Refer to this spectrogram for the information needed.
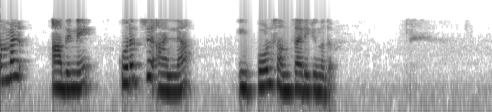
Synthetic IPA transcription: nɐmːɐɭ | ɐðine | kurɐt͡ɕːɨʔɐlːɐ | ipːo̞ːɭsɐmsaːɾikʲːunːɐðɨ

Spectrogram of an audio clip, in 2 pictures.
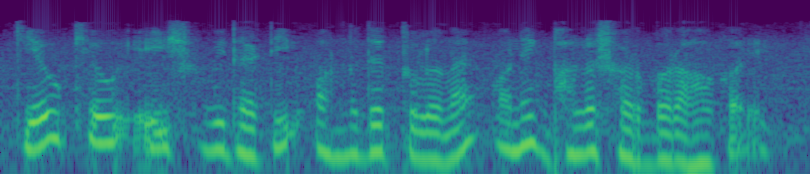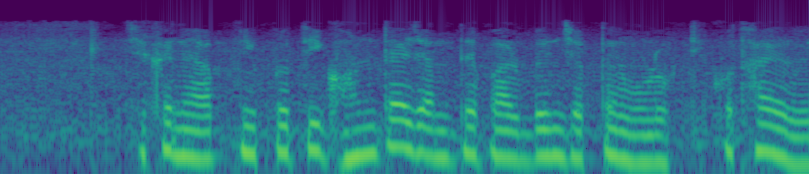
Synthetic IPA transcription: kewkʰewḛjʃubid̪ʱaʈiɔnːod̪eɾt̪ulonaeɔnek̚bʱaloʃɔɾboɾaɦokɔ̰ɾḛ | d͡ʑekʰaneapnipɾot̪iɡʱɔɳʈaed͡ʑant̪epaɾbend͡ʑapt̪aɾmulukʈi̥kot̪ʰaeɾɔe

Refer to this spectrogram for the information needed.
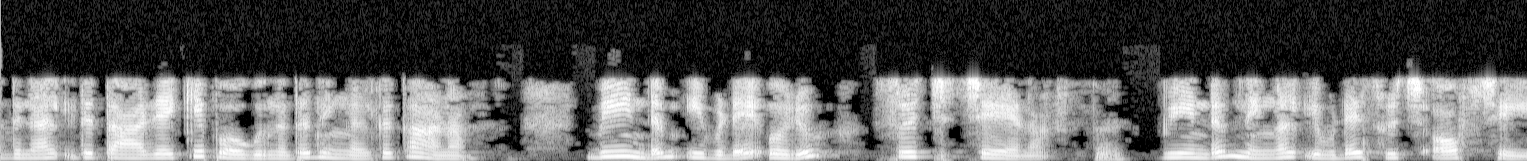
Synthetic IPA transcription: ɐðinaːlḭðɨt̪aːɻeːkʲːɨpo̞ːɣunːɐðɨniŋːɐɭkɨkaːɳaːm | ʋiːɳɖumiʋiɽe̞ʔo̞ɾu | swit͡ɕːɨ̥t͡ɕe̞jɐɳɐ̰m | ʋiːɳɖumniŋːɐɭḭʋiɽe̞swit͡ɕːoːft͡ɕe̞jːu

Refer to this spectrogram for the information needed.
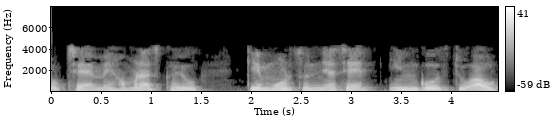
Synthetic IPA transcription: uʈ̚t͡ʃʰemɛ̃ɦəmɽ̃ãd͡ʒkəjũ | kimoɽsʊnjət͡ʃʰeɪnɡozʈuauʈ

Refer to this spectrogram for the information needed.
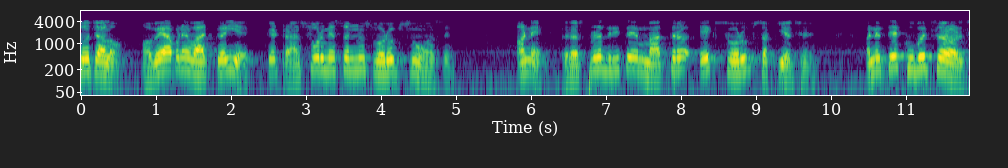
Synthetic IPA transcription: t̪ot͡ʃalo̰ | ɦəʋeapɳ̃eʋat̪kəɾijekeʈɾãnsfoɾmeʃənːũsʋəɾupʃũɦəʃḛ | əne | ɾəspɾəd̪ʱɾit̪emat̪ɾəeksʋəɾupsəkjət͡ʃʰḛ | ənet̪ekʰubd͡ʒsəɾəɭt͡ʃʰ

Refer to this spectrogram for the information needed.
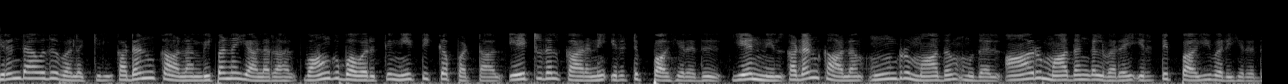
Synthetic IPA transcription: ɪɾɐɳɖaːʋɐðɯʋɐɭɐkːɪlkɐɽɐnkaːlɐmʋɪpːɐnɐjaːɭɐɾaːlʋaːŋɡɯbɐʋɐɾɯkːɯniːʈːɪkːɐpːɐʈːaːleːʈrɯðɐlkaːɾɐɳɐɪʔɪɾɐʈːɪpːaːɣɪrɐðɯeːnːɪlkɐɽɐnkaːlɐmːuːndrɯmaːðɐmːʊðɐlaːrɯmaːðɐŋɡɐɭʋɐɾɐɪʔɪɾɐʈːɪpːaːɣiʋɐɾɯɣɪrɐðɯ

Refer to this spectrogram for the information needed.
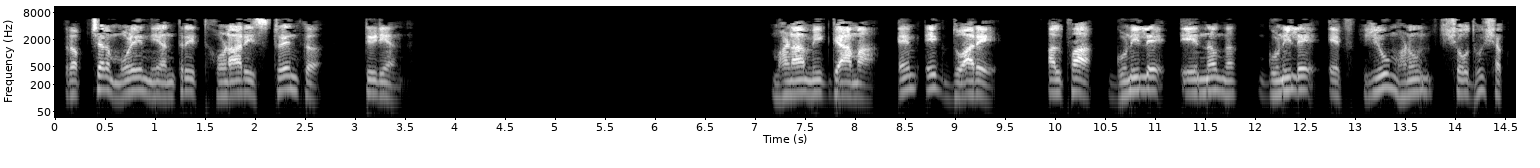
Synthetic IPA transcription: ɾəp̚t͡ɕəɾmuɭenijənt̪ɾit̪hoɽ̃aɾiːsʈɾent̪ʰ | ʈiɽijən | m̤əɽ̃amiːɡjama̰ | emekd̪ʋaɾe | əlfʰaɡuɽ̃ileːnəŋ | ɡuɽ̃ileːfjuːm̤əɽ̃uːnɕod̪ʱuːɕək̚t̪

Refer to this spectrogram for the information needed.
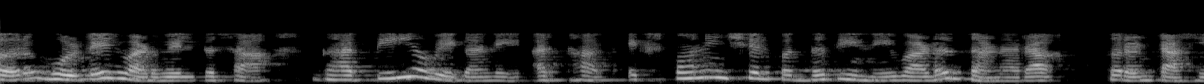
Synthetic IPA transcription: təɾʋolʈed͡ʑʋaɽ̤ʋelt̪əsa | ɡʱat̪ijəʋeɡaneəɾt̪ʰat̪̚eksponenɕiəlpəd̪ʱːət̪ineʋaɽət̪̚d͡zaɽ̃aɾa | kəɾəɳʈaɦe

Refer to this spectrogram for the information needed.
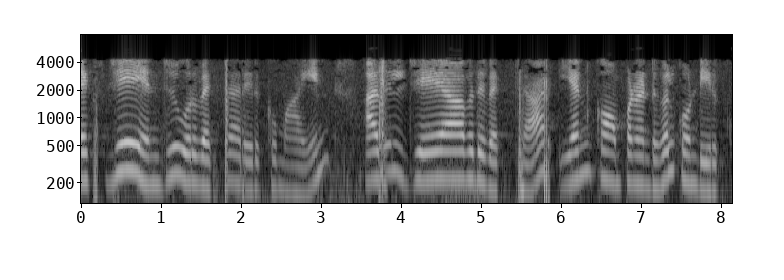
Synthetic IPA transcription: ɛksd͡ʒeːɛndrɯɔɾɯʋɛk̚ʈaːɾɪɾɯkːɯmaːjɪnɐðɪld͡ʒeːaːʋɐðɯʋɛk̚ʈaːɾɛnkaːmpoːnɐɳɖɯɣɐɭkɔɳɖɪɾɯkːɯm

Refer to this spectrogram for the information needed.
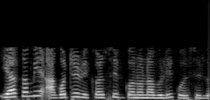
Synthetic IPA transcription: ijakamiʔa̰ɡɔtɛɹikɔɹsip̚ɡɔnɔnabulikojsilʊ̃

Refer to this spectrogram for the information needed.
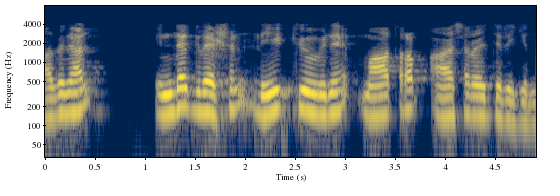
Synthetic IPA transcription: ɐðinaːl | indɐɡɾeːʂɐnɖiːkjuːʋinemaːt̪rɐmaːɕɐrɐt͡ɕːiɾikʲːunːu

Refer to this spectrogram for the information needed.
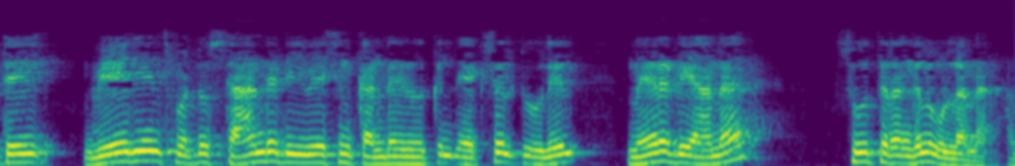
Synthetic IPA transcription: ʈːi | ʋeːɾijɐnsmɐʈːɯ̃msʈaːɳɖɐɾɖiʋeːʂɐnkɐɳɖɐɐðɯkːɯɪnd̪ɐɛksɐlʈuːlɪl | neːɾɐɽɪjaːnɐ | suːt̪ːɪɾɐŋɡɐɭʊɭːɐnɐ̰ɐ

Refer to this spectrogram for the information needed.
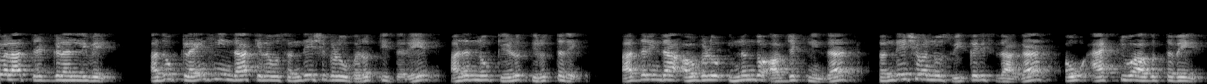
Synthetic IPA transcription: kːʋɐlɐt̪ɾeʈ̚ɡɐɭɐlːiʋe̞ | ɐd̪uklɐjeɳʈnind̪ɐkɛlɐʋusɐnd̪ɛːʃɐɡɐɭubɐɾut̪ːid̪ːɐɾe̞ɐd̪ɐnːuke̞ːɭut̪ːiɾut̪ːɐd̪e̞ | aːd̪ːɐɾind̪ɐʔɐʋɐɡɐɭuʔinːo̞nd̪uʔaːb̚d͡ʒe̞k̚ʈnind̪ɐsɐnd̪ɛːʃɐʋɐnːusʋiːkɐɾisid̪aːɡɐːʋuʔaːk̚ʈiʋaːɡut̪ːɐʋe̞

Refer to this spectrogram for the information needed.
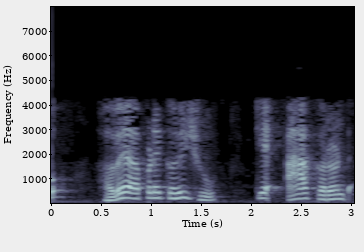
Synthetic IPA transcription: həʋeapɽ̃ekəɦĩʃũ | keakəɾəɳʈ

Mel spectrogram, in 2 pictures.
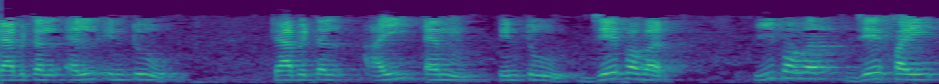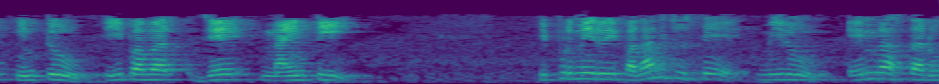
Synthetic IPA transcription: kaːpiʈɐleliɳʈu | kaːpiʈɐlɐjemiɳʈud͡ʒeːpɐʋɐɾ | iːpɐʋɐɾd͡ʒeːpʰɐjiɳʈuiːpɐʋɐɾd͡ʒeːnɐjɳʈi | ipːuɽumiːɾuiːpɐd̪aːnːit͡ʃuːst̪e̞ːmiːɾue̞ːmɾaːst̪aːɾu

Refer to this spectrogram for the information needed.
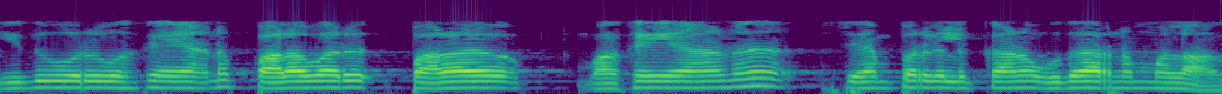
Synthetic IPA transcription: ɪðɯɔɾɯʋɐɣɐjaːnɐpɐlɐʋɐɾɯpɐlɐ | ʋɐɣɐjaːnɐ | seːmbɐɾɣɐɭɯkːaːnɐʊðaːɾɐɳɐmɐla̰ːɣɯ

